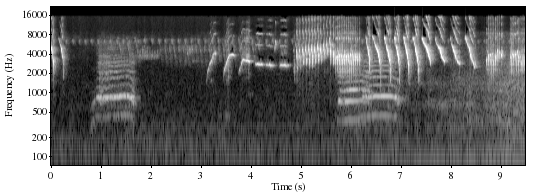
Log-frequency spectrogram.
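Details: Spanish Timbrado canary, a white bird, singing a training song for young canaries: a soft low warble first, then rising whistled notes and fast rattling trills, ending in repeated sharp downward-sweeping chips.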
